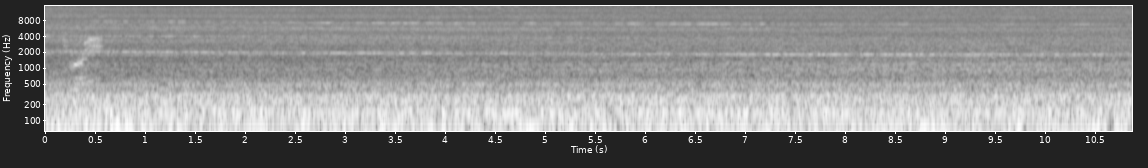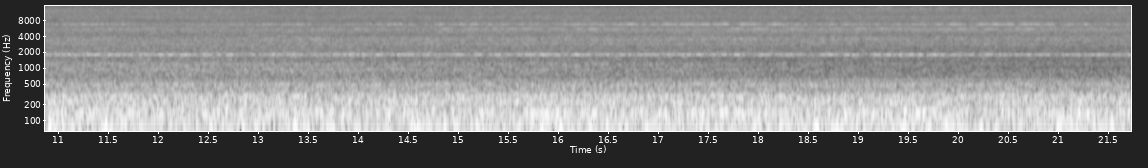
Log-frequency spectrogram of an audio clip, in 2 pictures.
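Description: A high engine whine hums steadily.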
